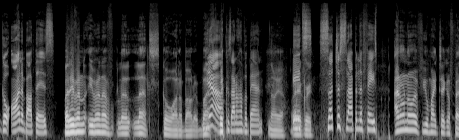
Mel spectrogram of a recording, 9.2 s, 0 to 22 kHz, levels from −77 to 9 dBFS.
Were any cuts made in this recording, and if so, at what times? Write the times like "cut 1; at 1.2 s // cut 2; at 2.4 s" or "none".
cut 1; at 4.5 s // cut 2; at 7.5 s

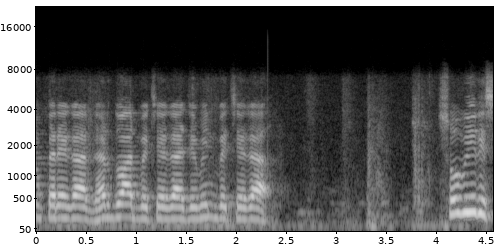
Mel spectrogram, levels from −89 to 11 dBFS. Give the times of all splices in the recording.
none

